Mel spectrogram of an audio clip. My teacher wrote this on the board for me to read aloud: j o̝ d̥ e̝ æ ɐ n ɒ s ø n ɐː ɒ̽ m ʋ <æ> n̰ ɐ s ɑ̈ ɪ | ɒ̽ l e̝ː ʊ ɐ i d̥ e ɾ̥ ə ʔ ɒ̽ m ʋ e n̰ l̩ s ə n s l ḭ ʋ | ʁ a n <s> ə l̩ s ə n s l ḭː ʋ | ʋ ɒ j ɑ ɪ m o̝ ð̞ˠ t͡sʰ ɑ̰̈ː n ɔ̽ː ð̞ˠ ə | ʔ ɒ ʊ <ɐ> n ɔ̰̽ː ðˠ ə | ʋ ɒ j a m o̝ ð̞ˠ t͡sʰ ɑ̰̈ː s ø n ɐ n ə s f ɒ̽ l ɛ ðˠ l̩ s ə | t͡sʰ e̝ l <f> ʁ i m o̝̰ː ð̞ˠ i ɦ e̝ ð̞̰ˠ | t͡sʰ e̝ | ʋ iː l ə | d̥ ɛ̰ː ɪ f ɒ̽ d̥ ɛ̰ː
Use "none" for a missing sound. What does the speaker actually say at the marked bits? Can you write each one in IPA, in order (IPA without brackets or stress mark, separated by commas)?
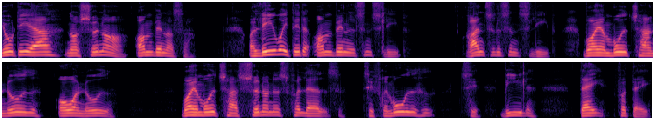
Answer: e, s, ɐ, f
